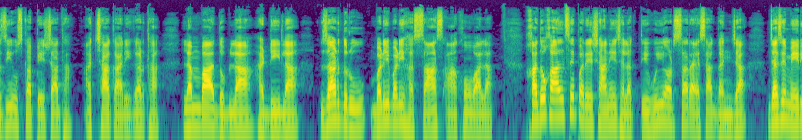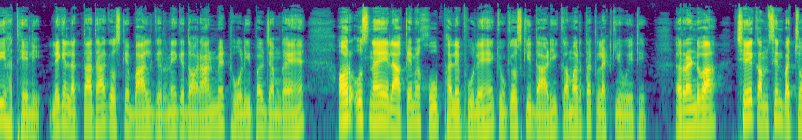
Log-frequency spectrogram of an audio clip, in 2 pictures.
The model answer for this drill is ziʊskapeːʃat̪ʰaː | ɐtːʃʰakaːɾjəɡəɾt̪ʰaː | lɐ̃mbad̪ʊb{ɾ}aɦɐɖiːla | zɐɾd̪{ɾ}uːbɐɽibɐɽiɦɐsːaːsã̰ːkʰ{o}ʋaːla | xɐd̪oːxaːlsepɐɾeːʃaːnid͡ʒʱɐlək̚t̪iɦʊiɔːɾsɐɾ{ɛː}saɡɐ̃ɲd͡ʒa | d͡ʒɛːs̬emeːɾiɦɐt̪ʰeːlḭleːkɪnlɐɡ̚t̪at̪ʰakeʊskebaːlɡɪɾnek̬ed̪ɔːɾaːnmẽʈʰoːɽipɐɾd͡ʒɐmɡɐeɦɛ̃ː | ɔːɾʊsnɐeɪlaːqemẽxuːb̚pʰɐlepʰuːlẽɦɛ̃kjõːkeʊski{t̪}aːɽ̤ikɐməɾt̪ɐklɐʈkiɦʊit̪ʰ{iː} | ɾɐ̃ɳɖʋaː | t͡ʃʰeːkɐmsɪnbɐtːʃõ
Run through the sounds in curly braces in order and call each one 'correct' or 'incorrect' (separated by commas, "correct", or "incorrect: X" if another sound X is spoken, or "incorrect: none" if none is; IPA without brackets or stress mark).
incorrect: l, correct, incorrect: õ, correct, incorrect: d̪, correct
